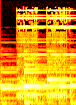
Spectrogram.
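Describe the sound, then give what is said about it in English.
A telephone at a workplace rings with a bright, trilling electronic tone in short repeated bursts, clear, with no voices over it. “Suzy had taken a phone call at work, a prospective buyer interested in one of the properties she had for sale.”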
